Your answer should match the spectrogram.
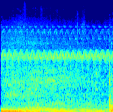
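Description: Electronic alarm siren sounding continuously, a high warbling tone that wobbles about eight times a second, over a steady low rumble; it starts abruptly.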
